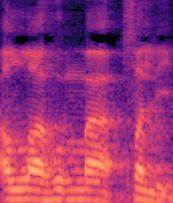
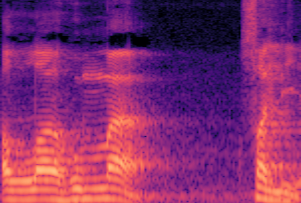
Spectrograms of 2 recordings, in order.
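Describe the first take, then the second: First: There is only a slight stop after Allahumma. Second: There is a clear stop after Allahumma. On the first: "dia macam tak berapa nak saktah sangat" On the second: "tu saktah nampak-nampak lah kan"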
